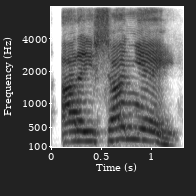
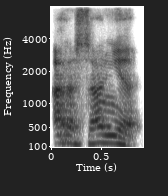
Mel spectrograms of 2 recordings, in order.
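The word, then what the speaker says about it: Adesanya: up bro talking about that guys name is pronounced odd a son yeh it's pronounced out of Sanya like like [ __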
